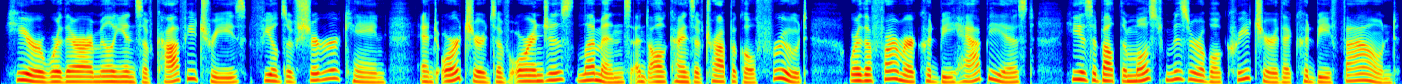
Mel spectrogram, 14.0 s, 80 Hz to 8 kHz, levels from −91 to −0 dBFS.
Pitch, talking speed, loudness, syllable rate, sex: 195 Hz, 170 wpm, -18 LUFS, 4.8 syllables/s, female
